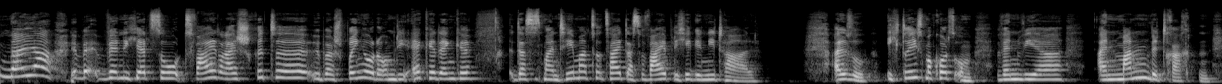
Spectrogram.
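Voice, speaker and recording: Lively intonation in a woman's high voice. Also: moderate pace. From Denmark. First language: Danish (speaking German). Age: 50s. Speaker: sex therapist. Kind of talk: interview.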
